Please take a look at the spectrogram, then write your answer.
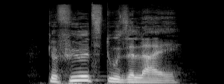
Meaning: mawkishness, maudlinness
- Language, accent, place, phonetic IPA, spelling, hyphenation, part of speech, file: German, Germany, Berlin, [ɡəˈfyːlsduːzəˌlaɪ̯], Gefühlsduselei, Ge‧fühls‧du‧se‧lei, noun, De-Gefühlsduselei.ogg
